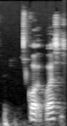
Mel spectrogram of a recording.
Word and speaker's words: Coase: ¿Coase se pronuncia?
